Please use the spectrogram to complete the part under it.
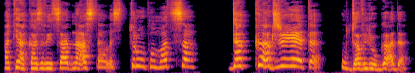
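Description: A woman's voice: on the high side, normal speed, darkish tone, lightly acted. A woman voicing an emotional middle-aged mother who pleads and flares up in anger. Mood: indignant. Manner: pleading, agitated outbursts.

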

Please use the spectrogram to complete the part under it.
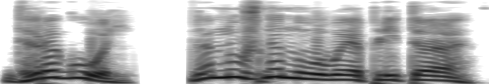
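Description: A man voicing a distracted, stern mother who speaks curtly and high. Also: huge pitch swings, measured pace, no echo, highs cut off, heavily acted. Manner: curt, dismissive.

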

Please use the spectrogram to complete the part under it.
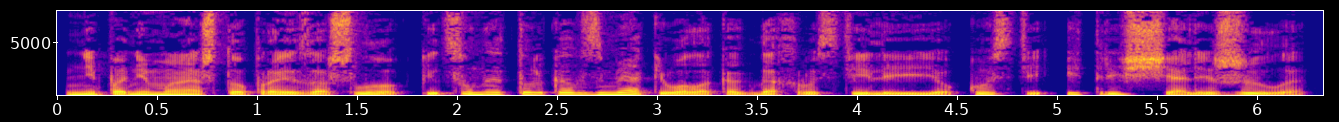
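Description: A man narrating a story aloud with an animated, dramatic delivery. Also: low-pitched, moderate pace, no echo. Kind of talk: expressive story reading.

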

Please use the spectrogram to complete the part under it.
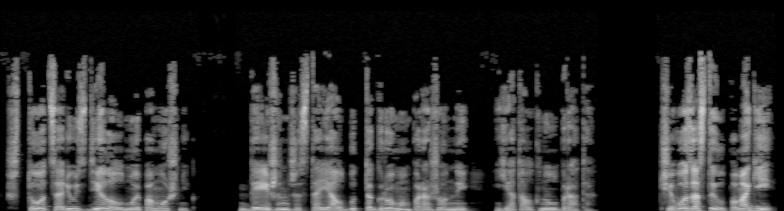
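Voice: mid-range voice, moderate pace, warm tone, dry recording. Dry, close audiobook narrator. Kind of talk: first-person fantasy audiobook narration.

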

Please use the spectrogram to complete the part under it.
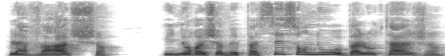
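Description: A woman voicing a rough, boisterous male forest bandit who speaks in rustic dialect. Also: lowish voice, expressive, moderate pace, close to an everyday voice.

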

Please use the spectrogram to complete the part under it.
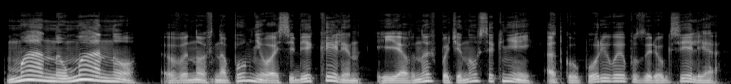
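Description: A man reading a fantasy audiobook in the first person, animated and expressive. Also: sits low, moderate pace, hardly any pauses, no echo, clean studio sound. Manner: animated reading with lively shifts of tone. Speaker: audiobook narrator.

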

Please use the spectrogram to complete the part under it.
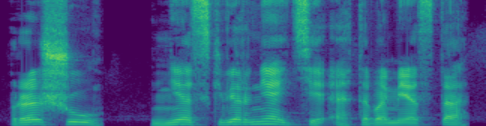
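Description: A man's voice: medium pitch, fairly even intonation, a little slow, lightly acted. A man voicing an earnest woman guardian who speaks with pleading sincerity in an audiobook. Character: earnest woman defender of a holy place.

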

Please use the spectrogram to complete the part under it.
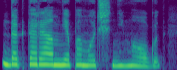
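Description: A woman's voice: medium pitch, warm tone, dry recording, studio quality, voice pushed up, close to an everyday voice. A woman voicing a hysterical, melancholy young noblewoman who sobs and lashes out. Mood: distraught. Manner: sobbing, drawn-out, raised outbursts.

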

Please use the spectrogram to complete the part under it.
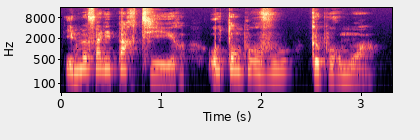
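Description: A troubled young woman from a novel, sorrowful and torn, pleading in a mellow, husky voice, as a woman reads her out. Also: mid-range voice, expressive, unhurried, exaggerated voice.

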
